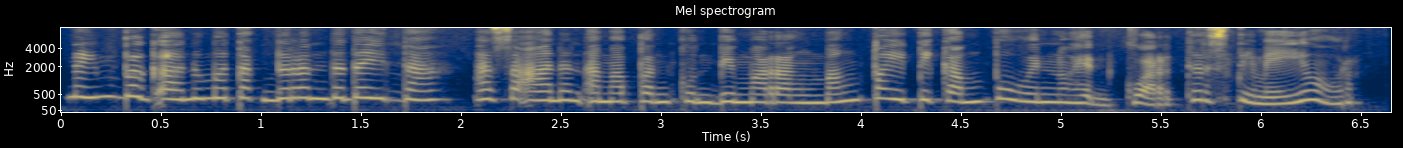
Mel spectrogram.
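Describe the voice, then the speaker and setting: A woman's voice: sits high, moderate pace, a little mellow, dry recording, natural voice. A woman with an Ilocano Filipino accent playing a disapproving village gossip in a radio comedy-drama.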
